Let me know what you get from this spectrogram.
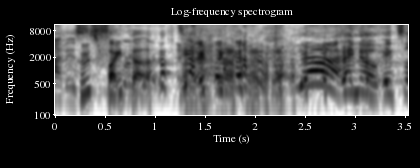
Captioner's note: people laughing hysterically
